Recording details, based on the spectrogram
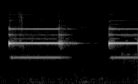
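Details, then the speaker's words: Two loud high-pitched beeps from the speaker's own blood glucose monitor alarm, alerting to high blood sugar; the speaker says it is a bit high and turns off the alarm. "It's just my blood sugar being a little bit high. I'll I'll I'll take care of that after the show. I'll just turn off the alarm thingy."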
